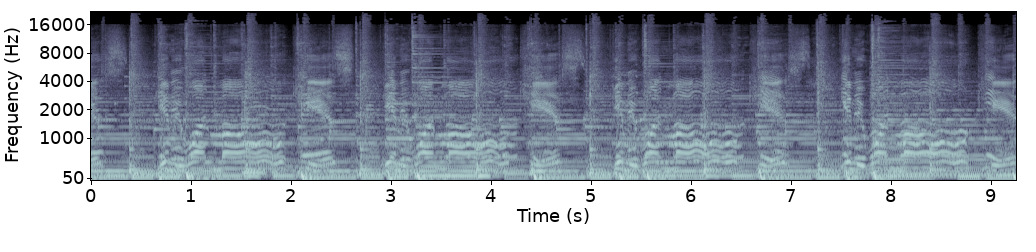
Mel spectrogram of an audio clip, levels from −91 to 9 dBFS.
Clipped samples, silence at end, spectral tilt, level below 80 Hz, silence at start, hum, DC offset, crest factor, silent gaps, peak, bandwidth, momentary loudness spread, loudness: under 0.1%; 0 s; -5.5 dB/octave; -24 dBFS; 0 s; none; under 0.1%; 14 dB; none; 0 dBFS; over 20 kHz; 4 LU; -15 LUFS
